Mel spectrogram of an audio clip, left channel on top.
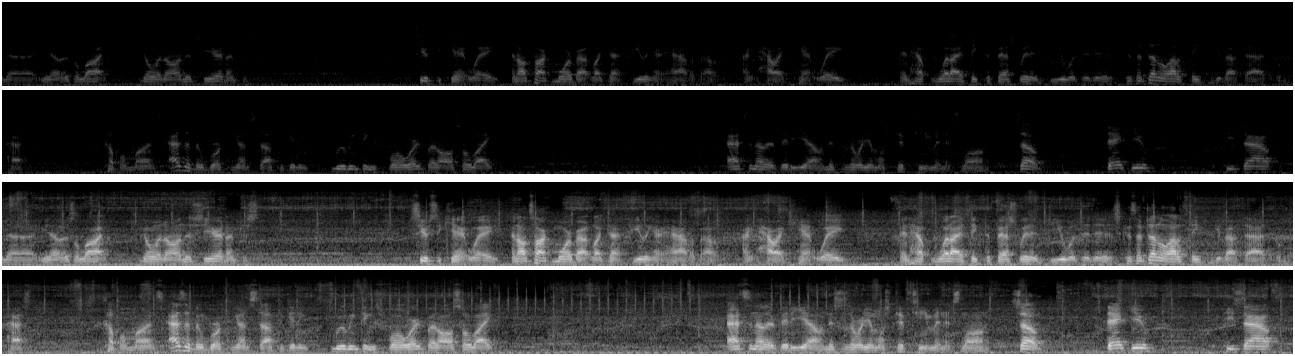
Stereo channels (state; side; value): quieter; left; 30.1 dB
